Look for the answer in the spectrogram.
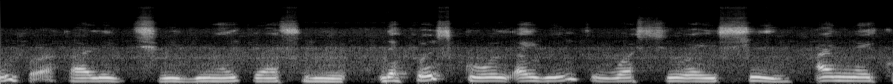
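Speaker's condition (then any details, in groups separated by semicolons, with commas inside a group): Cerebral palsy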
